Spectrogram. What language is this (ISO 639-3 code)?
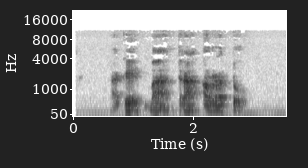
cat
